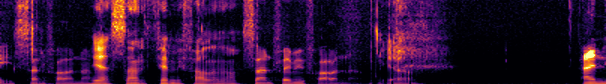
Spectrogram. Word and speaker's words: Femi Falana: Yeah, San Femi Falana.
